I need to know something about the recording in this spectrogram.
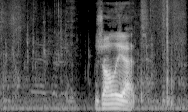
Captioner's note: speaking French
